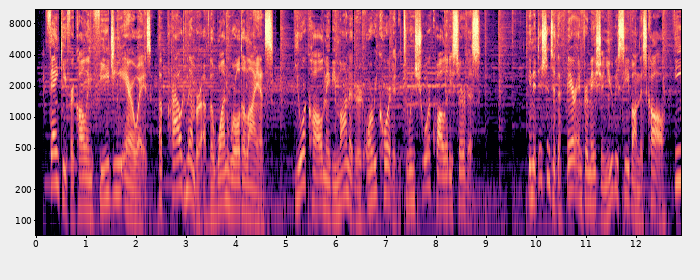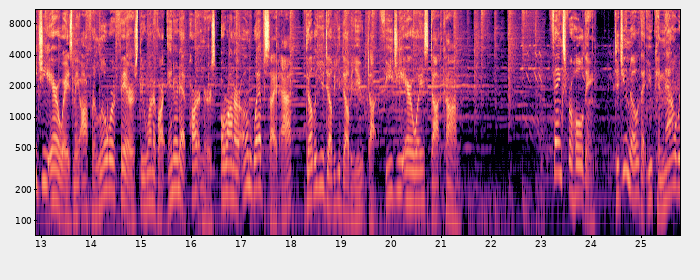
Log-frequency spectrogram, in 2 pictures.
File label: IVR Telephony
